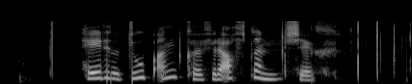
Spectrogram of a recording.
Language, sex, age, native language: Icelandic, female, 11, Icelandic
